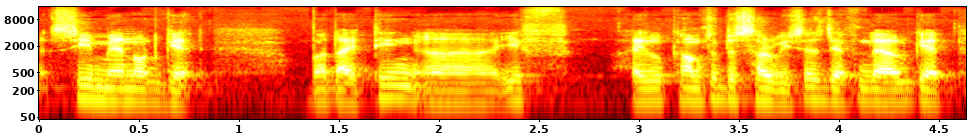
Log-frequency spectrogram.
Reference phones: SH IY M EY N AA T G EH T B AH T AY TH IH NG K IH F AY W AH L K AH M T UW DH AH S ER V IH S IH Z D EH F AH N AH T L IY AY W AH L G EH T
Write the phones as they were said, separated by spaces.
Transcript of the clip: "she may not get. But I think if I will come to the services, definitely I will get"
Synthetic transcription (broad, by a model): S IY M EY N AA T G EH T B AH T AY T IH NG K IH F AY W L K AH M T UW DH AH S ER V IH S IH S D EH F AH N AH T L IY AY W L G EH T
